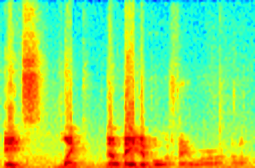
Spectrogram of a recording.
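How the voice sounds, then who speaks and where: A man chats casually during a game in short, sweary interjections. His voice is bright and forceful, picked up from a distance in an echoey room with faint noise. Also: low voice, animated, normal speed. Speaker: co-player chatting along. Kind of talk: casual chat while gaming.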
